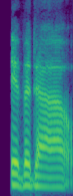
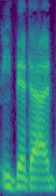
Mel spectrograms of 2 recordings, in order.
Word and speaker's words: EBITDA: The second number would be EBITDA or EBITDA, depending on how you pronounce it, which is earnings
